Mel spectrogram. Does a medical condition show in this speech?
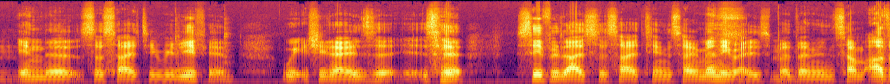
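Yes: cerebral palsy.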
